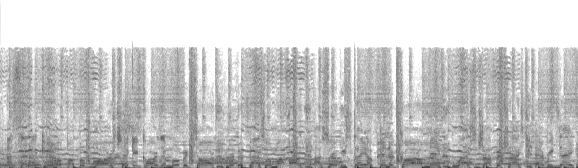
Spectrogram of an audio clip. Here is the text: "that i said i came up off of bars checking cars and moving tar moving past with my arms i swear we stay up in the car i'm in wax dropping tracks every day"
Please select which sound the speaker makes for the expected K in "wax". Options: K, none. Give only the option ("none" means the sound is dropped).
none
